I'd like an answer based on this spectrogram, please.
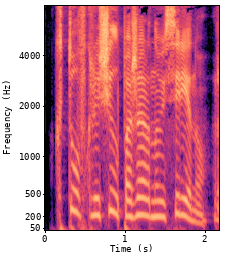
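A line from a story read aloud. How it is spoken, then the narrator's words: Irritated question. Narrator (Russian): раздраженно спросила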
